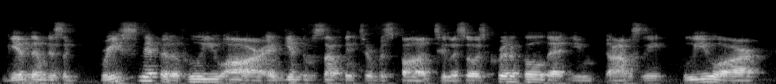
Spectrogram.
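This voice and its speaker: Brief: low-pitched male career advisor, relaxed explainer, roomy dull recording. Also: normal speed. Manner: conversational, explains with quotes and examples. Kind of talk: advice interview.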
